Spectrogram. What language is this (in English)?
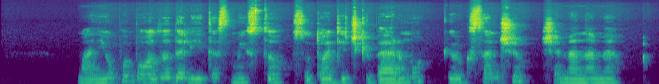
Lithuanian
